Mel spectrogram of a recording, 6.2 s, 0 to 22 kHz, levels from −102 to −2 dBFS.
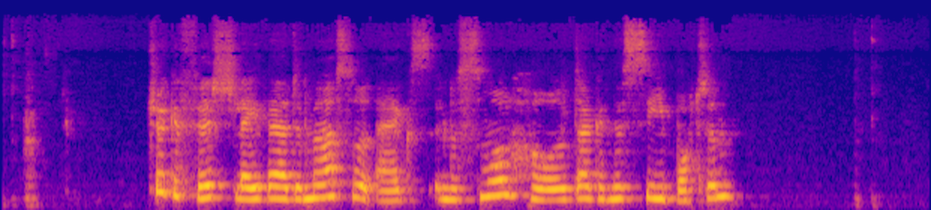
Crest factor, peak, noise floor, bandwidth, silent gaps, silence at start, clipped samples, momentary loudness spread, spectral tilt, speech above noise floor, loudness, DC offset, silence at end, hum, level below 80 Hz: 16 dB; -6 dBFS; -71 dBFS; 15 kHz; none; 0.2 s; under 0.1%; 8 LU; -5.5 dB/octave; 51 dB; -21 LUFS; under 0.1%; 1.3 s; none; -68 dBFS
